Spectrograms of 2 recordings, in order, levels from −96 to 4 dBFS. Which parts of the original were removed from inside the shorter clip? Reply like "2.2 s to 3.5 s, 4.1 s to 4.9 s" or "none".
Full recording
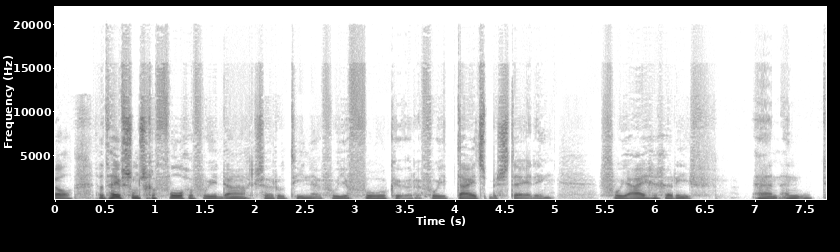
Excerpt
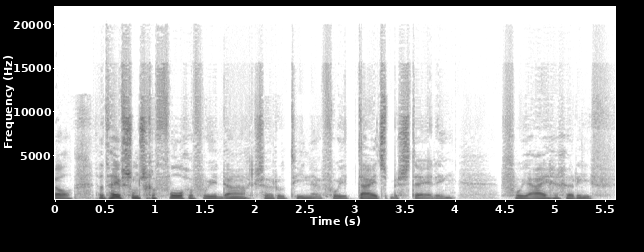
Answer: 2.7 s to 3.7 s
